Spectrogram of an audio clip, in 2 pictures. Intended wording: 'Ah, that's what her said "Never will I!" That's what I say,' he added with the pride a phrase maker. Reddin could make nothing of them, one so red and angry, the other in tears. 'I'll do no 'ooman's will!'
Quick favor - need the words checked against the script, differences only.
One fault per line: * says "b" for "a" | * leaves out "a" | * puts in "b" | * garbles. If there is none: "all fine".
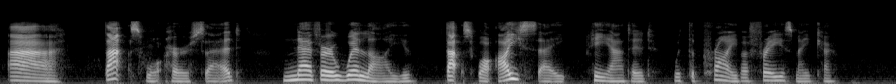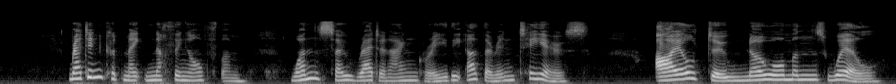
all fine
